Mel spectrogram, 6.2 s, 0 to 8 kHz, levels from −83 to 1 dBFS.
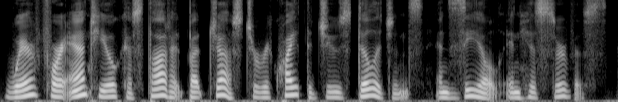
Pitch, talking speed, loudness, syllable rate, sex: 165 Hz, 155 wpm, -20 LUFS, 4.8 syllables/s, female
